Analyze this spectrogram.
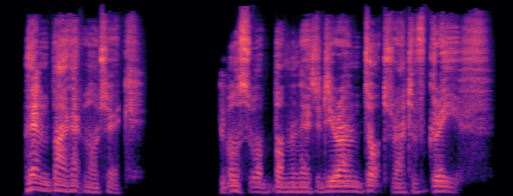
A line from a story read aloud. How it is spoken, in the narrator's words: Camille said flatly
